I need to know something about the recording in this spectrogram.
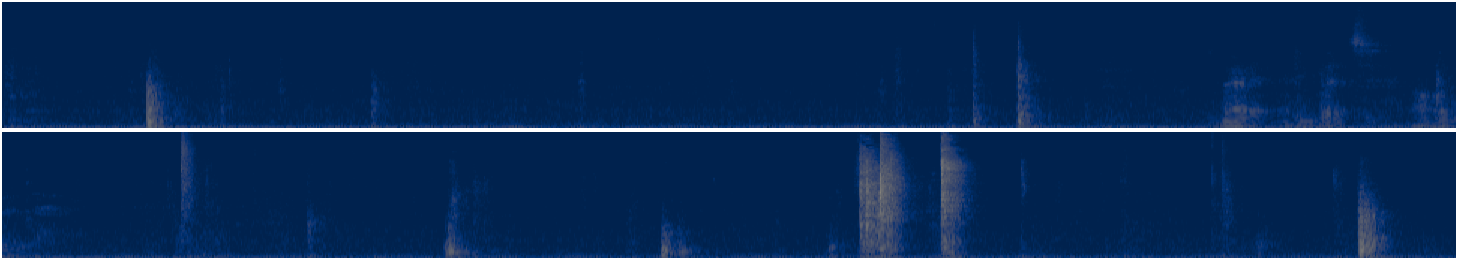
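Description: Objects knock and clatter as a man handles them.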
